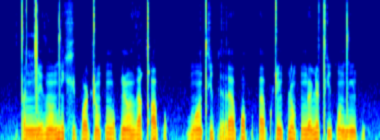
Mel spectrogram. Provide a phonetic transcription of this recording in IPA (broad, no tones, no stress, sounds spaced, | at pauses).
t̪ ɐ ŋ͡ǀ i ð õ d̪ ĩ xʲ ɘ p ɔ ʈ õ p ŋ ɔ p ɾʲ ɔ̃ ð ɘ qʼ o p | b ɔ̃ tʼ i p r ɐ p ɔ p ʔ ɐ p ʈ ĩ p ɳ ɔ̃ p n̪ ɐ ɳ ɘ tʼ i p ɔ̃ d̪ ĩ p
